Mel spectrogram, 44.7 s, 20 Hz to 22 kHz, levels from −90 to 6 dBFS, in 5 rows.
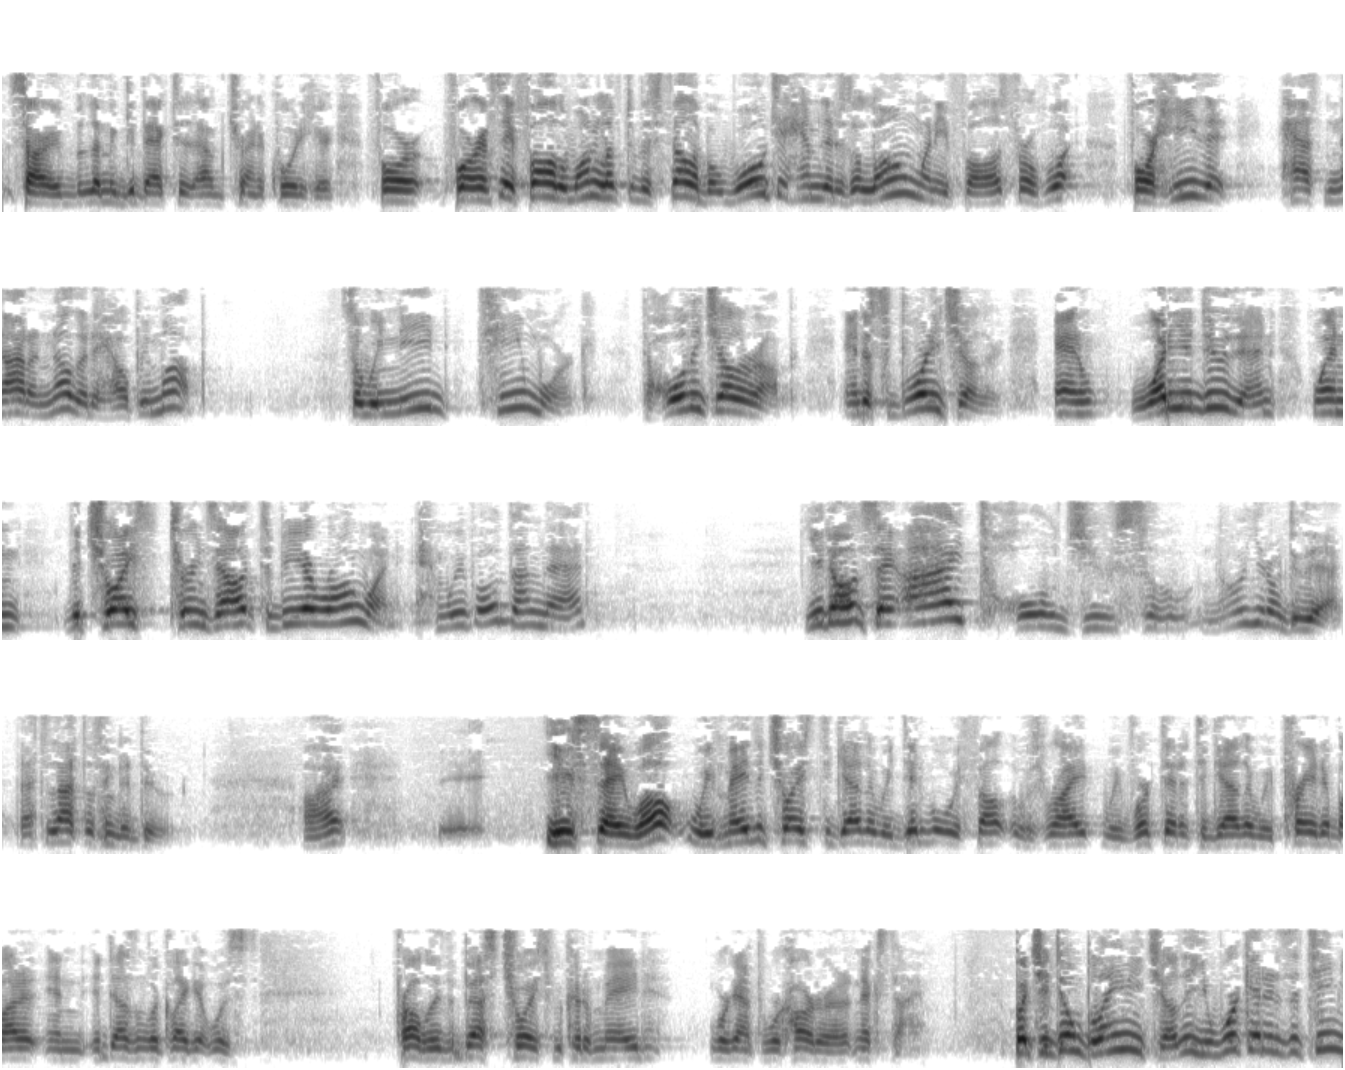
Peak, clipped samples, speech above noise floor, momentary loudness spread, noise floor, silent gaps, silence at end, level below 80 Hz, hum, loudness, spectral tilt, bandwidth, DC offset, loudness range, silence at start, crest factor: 0 dBFS; under 0.1%; 47 dB; 18 LU; -68 dBFS; none; 0 s; -84 dBFS; none; -21 LUFS; -4 dB/octave; 6.6 kHz; under 0.1%; 10 LU; 0.05 s; 22 dB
